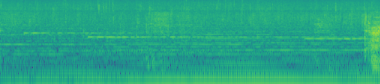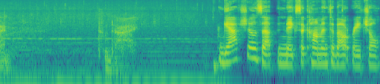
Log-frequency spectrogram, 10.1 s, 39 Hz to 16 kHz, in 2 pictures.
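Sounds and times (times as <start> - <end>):
rain on a rooftop: 0.0 - 8.1
speech: 6.5 - 6.9, 8.0 - 10.1.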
